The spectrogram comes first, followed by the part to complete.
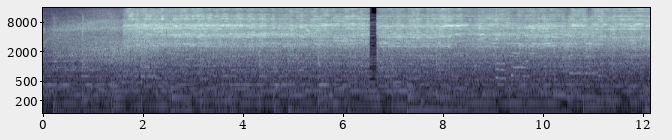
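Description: Handheld angle grinder grinding welded steel tubing, a loud, steady, harsh grinding hiss that brightens as the disc bites into the metal about a second and a half in. A short break comes about six and a half seconds in.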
